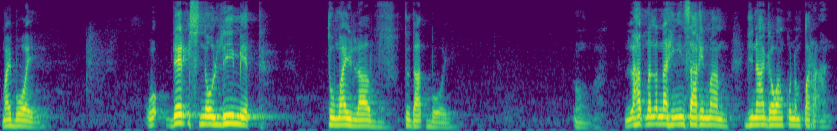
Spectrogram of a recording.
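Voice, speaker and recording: This is a middle-aged man with a Filipino accent delivering a sermon to his congregation. His voice sits high for a man. He swings between ringing emphasis and soft, personal asides. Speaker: pastor.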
